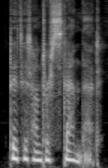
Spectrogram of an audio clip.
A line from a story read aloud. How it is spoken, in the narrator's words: he murmured to Chloe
